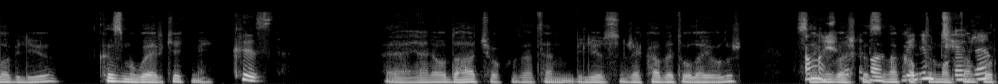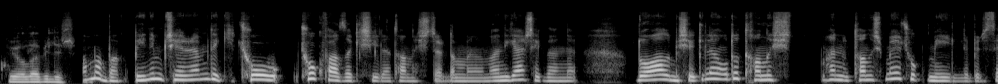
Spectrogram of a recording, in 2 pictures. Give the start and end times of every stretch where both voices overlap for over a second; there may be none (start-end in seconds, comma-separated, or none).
8.1-9.9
